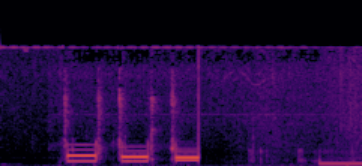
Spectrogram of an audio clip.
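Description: Telephone keypad dialing: three short touch-tone (DTMF) beeps in quick succession, starting about half a second in, each a pair of tones sounding together.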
